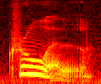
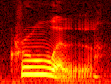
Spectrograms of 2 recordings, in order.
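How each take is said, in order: No difference in how they are said.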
